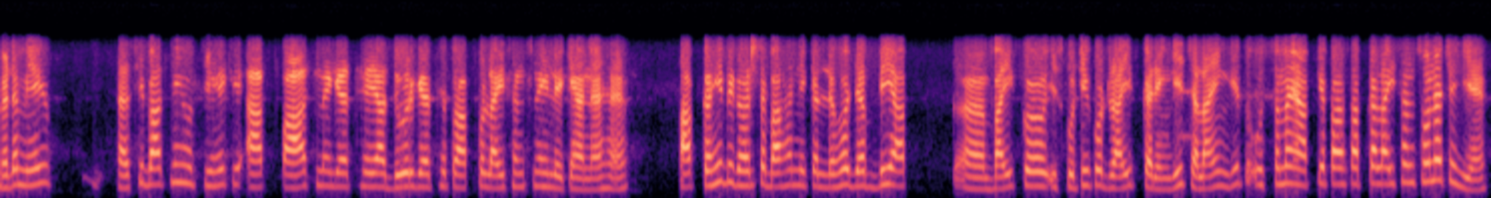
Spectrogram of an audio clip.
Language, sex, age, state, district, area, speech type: Hindi, male, 30-45, Uttar Pradesh, Sonbhadra, rural, conversation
